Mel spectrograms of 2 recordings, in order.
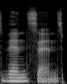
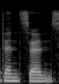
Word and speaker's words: Vincennes: So we think we're pretty confident it's Vincennes, but if you Google it, you will get four different pronunciations. So we went to the source, to the people, and they said Vincennes.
